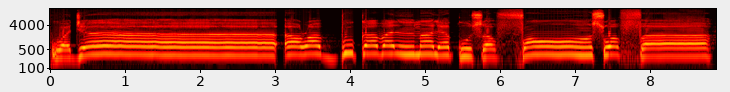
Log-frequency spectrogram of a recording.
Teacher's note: کوشش کریں مد کو اور کھینچنا ہے کیونکہ یہ مد متصل ہے اس کو ہم نے کھینچ کر مد کو کھینچیں گے اور اس کے بعد حمزہ نہیں کھینچے گی.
